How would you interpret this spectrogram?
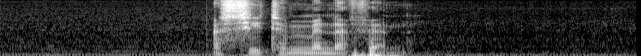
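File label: "acetaminophen", English; pronunciation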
